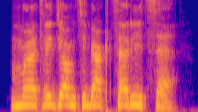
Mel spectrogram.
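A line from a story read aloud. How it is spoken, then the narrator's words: Angry man. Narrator (Russian): зло бросил один из мужчин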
